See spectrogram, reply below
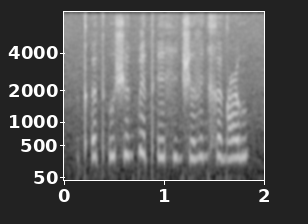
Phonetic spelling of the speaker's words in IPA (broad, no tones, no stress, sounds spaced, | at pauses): kʼ œ tʼ u ʃ ø ɡ ɓ ɛ tʼ e x i ɡ ʃ ə z e ɡ x œ ɡ ʕ u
